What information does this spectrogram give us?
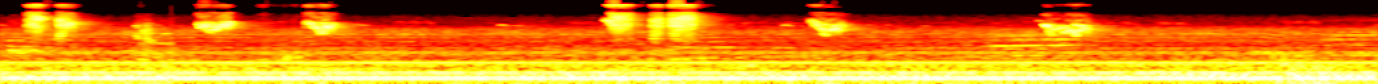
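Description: Budgerigars give short, scratchy chirps in quick bursts over a steady low mechanical hum.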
